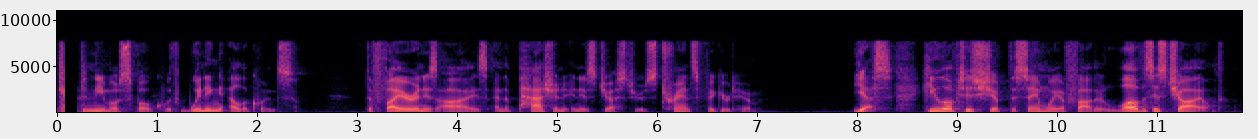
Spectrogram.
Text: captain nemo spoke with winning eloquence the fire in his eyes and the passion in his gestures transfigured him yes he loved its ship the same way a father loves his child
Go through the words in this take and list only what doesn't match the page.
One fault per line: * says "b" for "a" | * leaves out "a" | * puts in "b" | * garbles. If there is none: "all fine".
* says "his" for "its"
